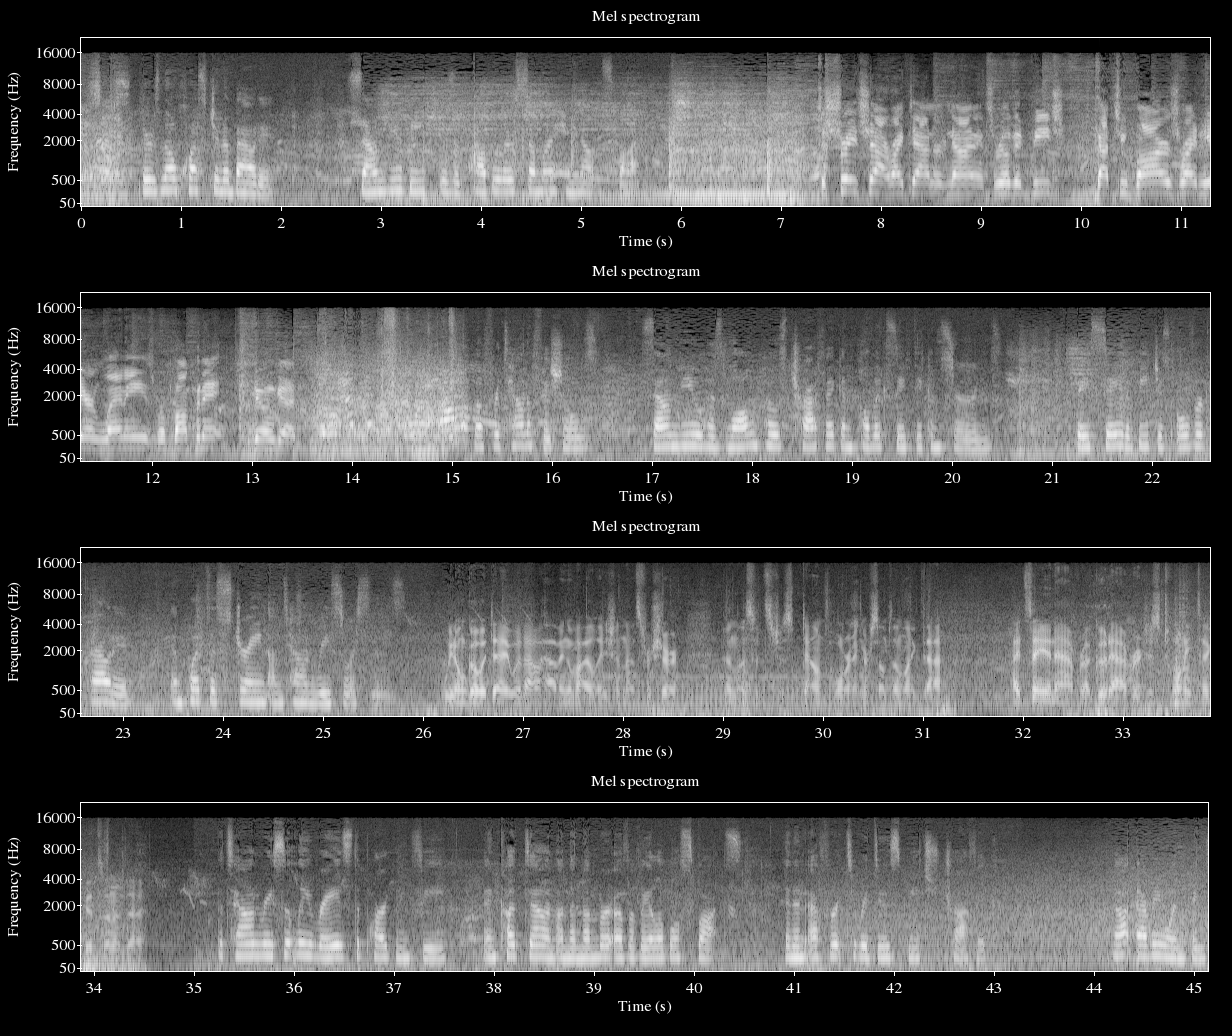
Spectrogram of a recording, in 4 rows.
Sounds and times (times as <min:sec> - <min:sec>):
Speech: 0:02.8 - 0:05.7, 0:21.2 - 0:31.2, 0:31.9 - 0:34.5, 0:35.3 - 0:43.0, 0:44.2 - 0:45.1.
